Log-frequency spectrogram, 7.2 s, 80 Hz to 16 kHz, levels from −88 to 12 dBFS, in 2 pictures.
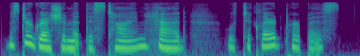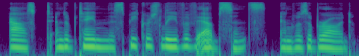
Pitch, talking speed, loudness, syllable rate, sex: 185 Hz, 165 wpm, -22 LUFS, 5.4 syllables/s, female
